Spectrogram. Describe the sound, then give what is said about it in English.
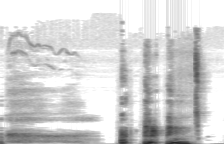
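A loud throat clearing right into the microphone: a soft breathy rasp, then a few quick harsh guttural bursts, the last one rising into a grunt-like rumble. “Sorry, I'm clearing my throat into the mic.”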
